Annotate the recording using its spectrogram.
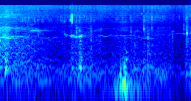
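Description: Faint forest nature-sounds recording played over loudspeakers in a hall: a few thin bird chirps over a soft hiss.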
